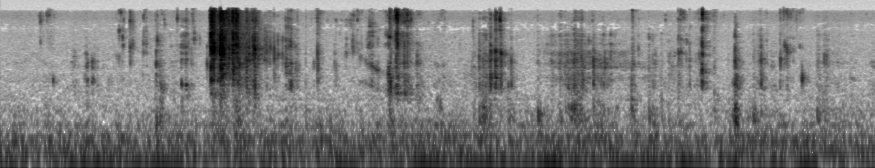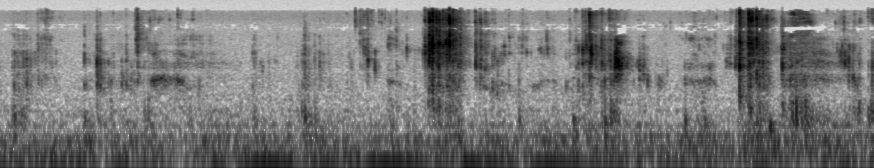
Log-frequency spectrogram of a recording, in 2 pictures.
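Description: A crisp tostada shell topped with shredded chicken being bitten and chewed: sharp crunches about two seconds in, again around four to five seconds, and a cluster near the end, with quieter chewing between.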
